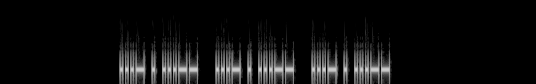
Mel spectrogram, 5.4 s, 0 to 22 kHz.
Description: Morse code, heard as a keyed tone, about 44 wpm, 700 Hz. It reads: VE3 VE3 VE3
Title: Callsign Prefixes for Top 25 DXCC - Repeated 3x - 45wpm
